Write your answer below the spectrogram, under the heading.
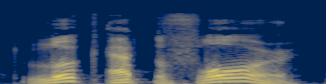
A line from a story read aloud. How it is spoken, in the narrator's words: he said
